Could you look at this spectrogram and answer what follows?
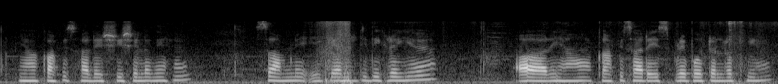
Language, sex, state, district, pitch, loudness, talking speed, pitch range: Hindi, female, Uttar Pradesh, Muzaffarnagar, 170 Hz, -21 LUFS, 160 wpm, 160-175 Hz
